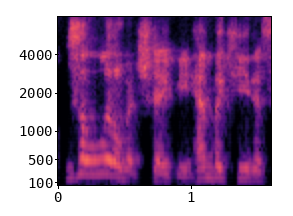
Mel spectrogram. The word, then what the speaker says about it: Hembekides: Hembukidis is how it's pronounced.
